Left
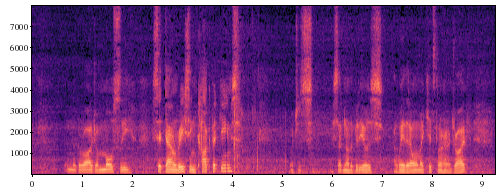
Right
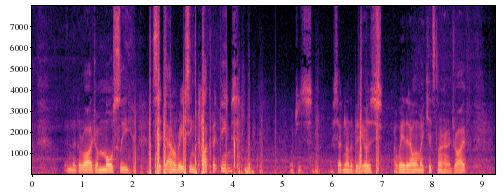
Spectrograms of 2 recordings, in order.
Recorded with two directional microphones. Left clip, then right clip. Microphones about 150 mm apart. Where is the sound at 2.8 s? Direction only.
5° right (ahead or behind).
